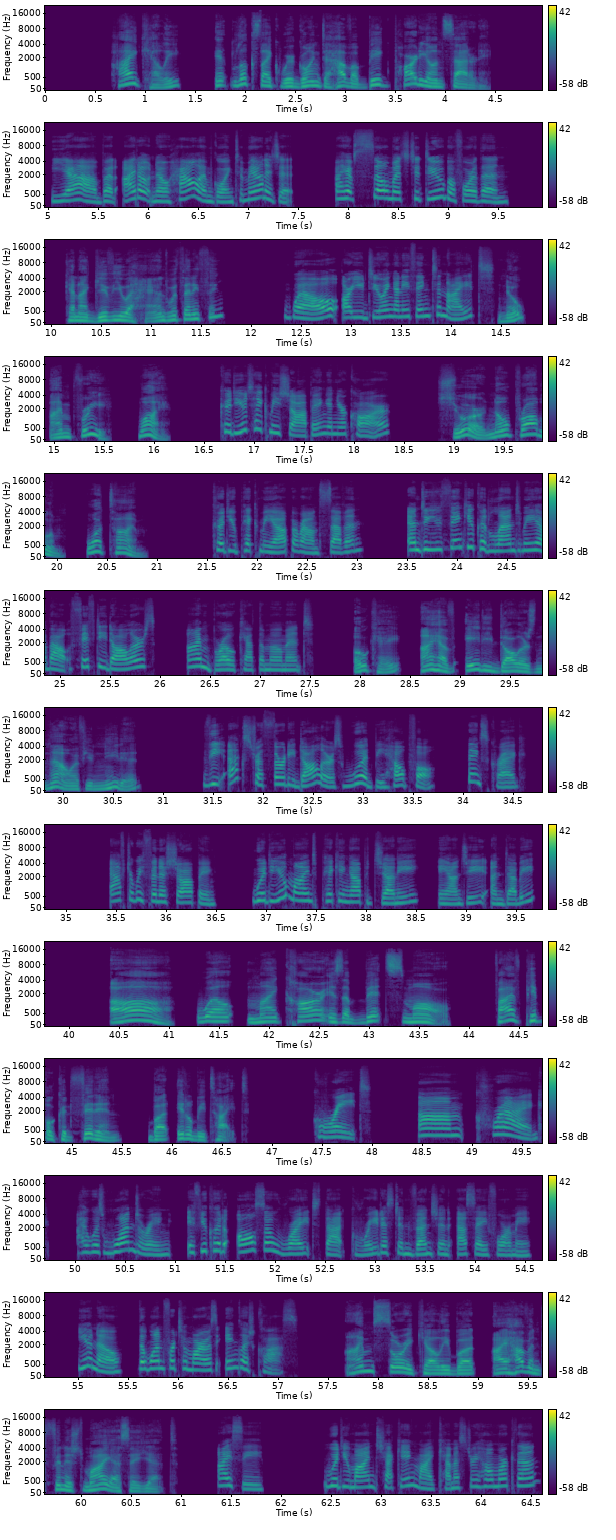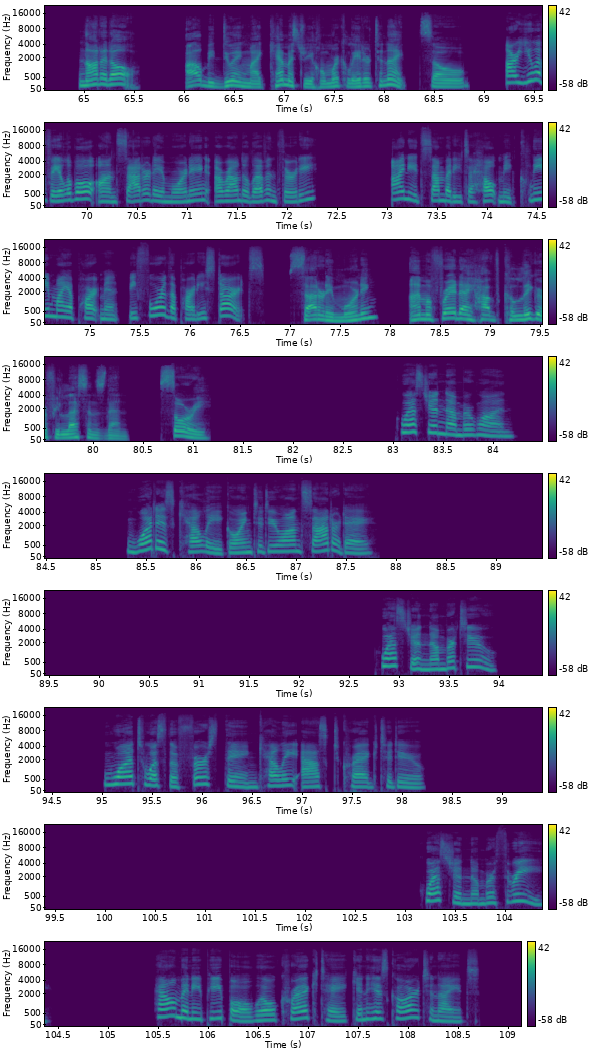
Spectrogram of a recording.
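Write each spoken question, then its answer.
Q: What is Kelly going to do on Saturday?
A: Have a big party.

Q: What was the first thing Kelly asked Craig to do?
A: To take her shopping in his car.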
